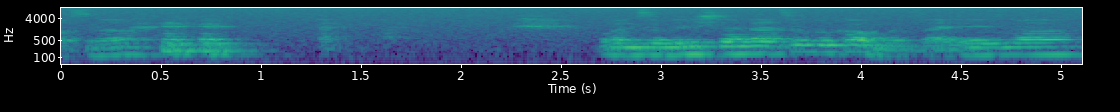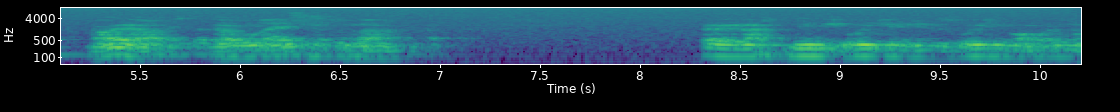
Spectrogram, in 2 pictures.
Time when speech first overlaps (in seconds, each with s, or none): 5.5 s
